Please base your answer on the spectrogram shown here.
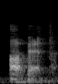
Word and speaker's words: Apep: Apep. How do I spell that? A-P-E-P.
